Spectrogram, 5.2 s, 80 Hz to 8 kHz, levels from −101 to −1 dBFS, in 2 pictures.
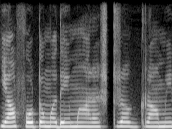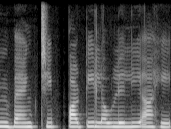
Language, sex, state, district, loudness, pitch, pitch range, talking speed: Marathi, female, Maharashtra, Aurangabad, -17 LUFS, 255 Hz, 245-260 Hz, 115 wpm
